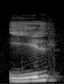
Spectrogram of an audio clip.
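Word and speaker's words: ils: إيل كما قلنا الإس لا تنطق.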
